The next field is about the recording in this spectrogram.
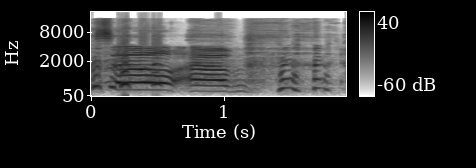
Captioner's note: laughter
